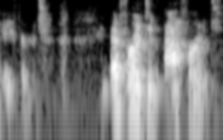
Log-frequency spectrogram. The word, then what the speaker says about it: efferent: And the reason why I pronounce it like that, you guys, is that it just makes it to sound more distinct. Technically, you'd say efferent, right? But efferent and afferent, right?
